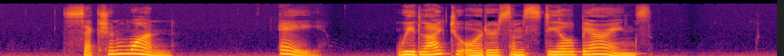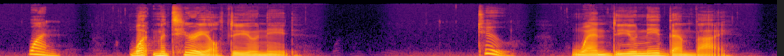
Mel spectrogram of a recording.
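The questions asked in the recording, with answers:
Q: We'd like to order some steel bearings.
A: 2: When do you need them by?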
